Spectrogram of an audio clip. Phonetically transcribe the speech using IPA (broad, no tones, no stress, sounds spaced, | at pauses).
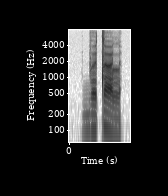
b ə t ɐ l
